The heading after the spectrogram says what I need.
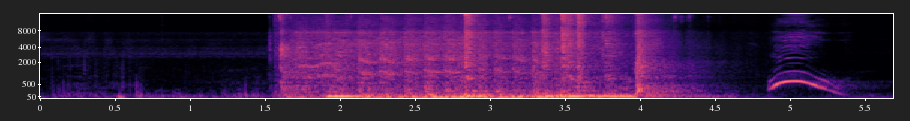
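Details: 1969 Camaro with LS3 V8 swap on a Holley ECU, first fuel-injected start: rough sputtering catch with loud irregular pops and bangs, then cuts out; backfiring and misfire.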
